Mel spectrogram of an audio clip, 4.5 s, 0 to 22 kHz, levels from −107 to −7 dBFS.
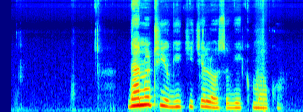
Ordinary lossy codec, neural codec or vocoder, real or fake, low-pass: none; none; real; none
